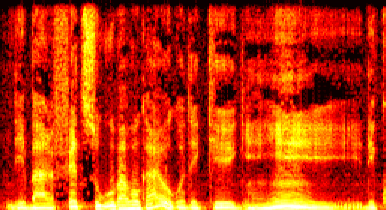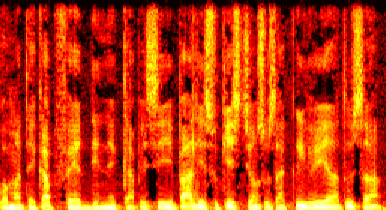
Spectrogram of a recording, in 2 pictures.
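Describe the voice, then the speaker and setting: A man with a Haitian accent giving radio commentary, swooping high for emphasis and repeating words. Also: big pitch swings, normal speed, creaky, hardly any pauses, a little hiss or hum.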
